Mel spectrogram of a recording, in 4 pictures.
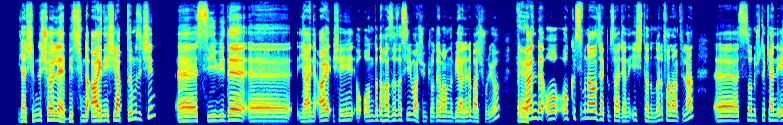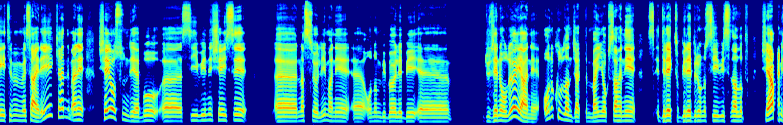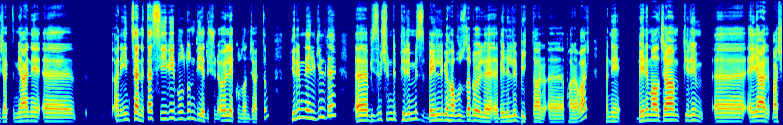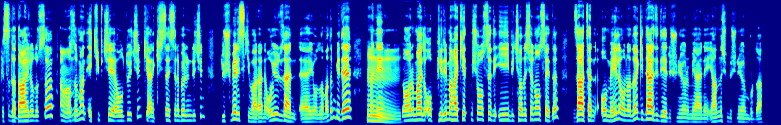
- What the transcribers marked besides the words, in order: other background noise; unintelligible speech
- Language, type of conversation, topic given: Turkish, advice, Kırgın bir arkadaşımla durumu konuşup barışmak için nasıl bir yol izlemeliyim?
